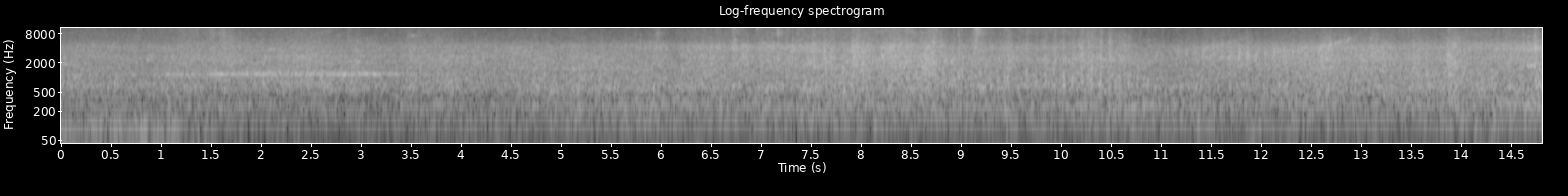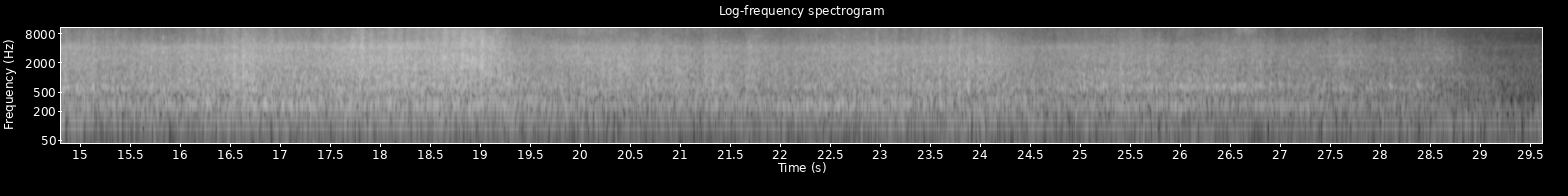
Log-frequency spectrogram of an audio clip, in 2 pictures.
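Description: A train passing close by: a steady rumble of steel wheels rolling on the rails, swelling to its loudest around the middle and fading away near the end.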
